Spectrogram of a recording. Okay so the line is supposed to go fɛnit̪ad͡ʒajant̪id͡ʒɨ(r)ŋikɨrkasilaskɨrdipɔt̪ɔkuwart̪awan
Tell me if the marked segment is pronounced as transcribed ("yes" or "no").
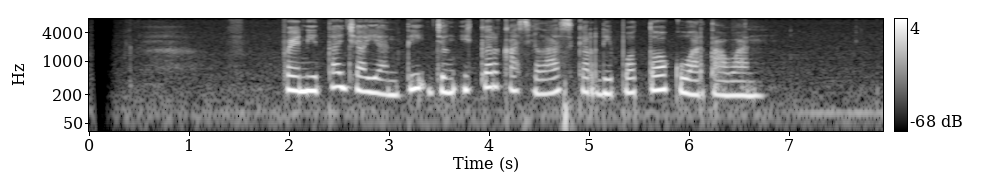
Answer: no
